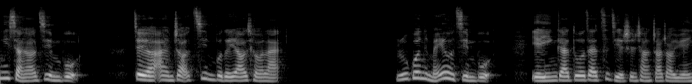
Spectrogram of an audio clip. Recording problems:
abrupt cut into speech; at the start and the end

